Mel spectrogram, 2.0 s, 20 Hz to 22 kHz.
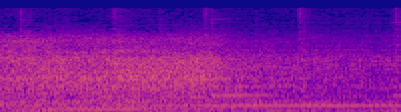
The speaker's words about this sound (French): Les camions de l'équipe de nuit émergent des profondeurs par un trou de 5 mètres de haut sur 5 de large. Cette bouche béante est l'unique accès à la mine.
